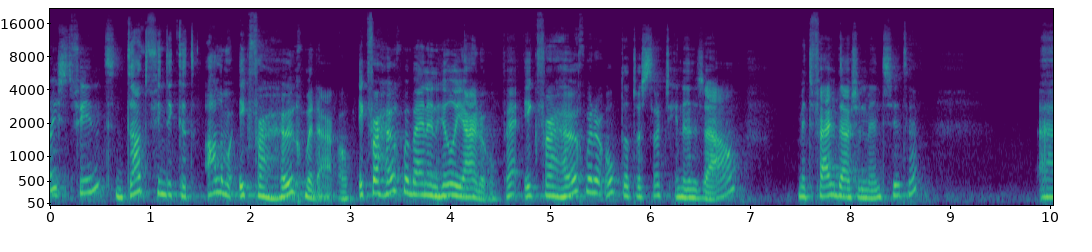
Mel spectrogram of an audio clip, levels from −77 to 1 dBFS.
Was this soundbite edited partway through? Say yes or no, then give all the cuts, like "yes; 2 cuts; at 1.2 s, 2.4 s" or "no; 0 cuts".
no; 0 cuts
